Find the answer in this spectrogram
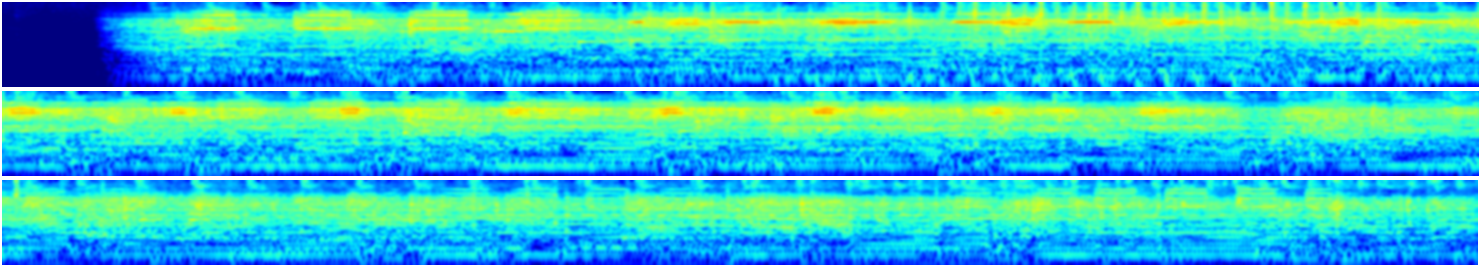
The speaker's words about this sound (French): Voilà, vous entendez les Larsen passer à la moulinette de ribambelles de pédales d'effet, les micros de guitare maltraités par des baguettes de batterie, les cordes lacérées par un archer, c'est ça.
